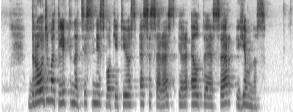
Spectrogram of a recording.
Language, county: Lithuanian, Tauragė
